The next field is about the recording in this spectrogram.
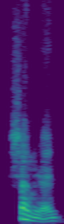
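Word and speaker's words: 圣人: Shengren. That's the E is pronounced like shung, like an kind of.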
